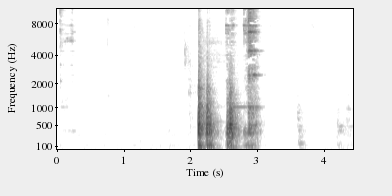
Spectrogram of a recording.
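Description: A fork clicks lightly against a ceramic mixing bowl, then about two seconds in come three loud, sharp clattering knocks of crockery and kitchen utensils being handled at the stove.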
